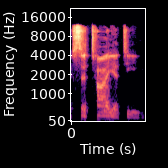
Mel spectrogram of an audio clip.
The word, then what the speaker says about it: satiety: so thank you society I always say say to you tea but it's an hard conjugation yeah s qh ty ta hy satiety so four syllables anyway Thank You Andrea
